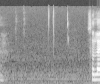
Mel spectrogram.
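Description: A few faint, sharp computer clicks in a quiet pause, advancing the slide's animation.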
